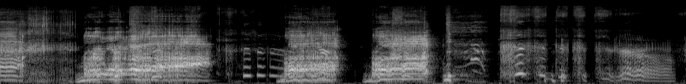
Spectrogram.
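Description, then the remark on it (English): A person tries to imitate the Chewbacca roar from Star Wars, rolling the R's from the back of the throat: several loud, rough, throaty bursts with a rolling rattle, separated by short pauses, ending in a choppier, sputtering growl. “It's like a rolling of their R's, but from the back of their throat. I just sound like a goat.”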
